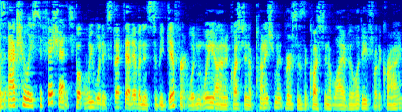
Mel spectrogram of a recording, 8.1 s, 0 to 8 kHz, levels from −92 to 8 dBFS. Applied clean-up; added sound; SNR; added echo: neural mask model DeepFilterNet 3.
